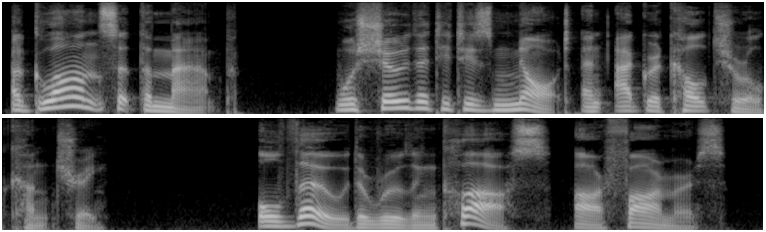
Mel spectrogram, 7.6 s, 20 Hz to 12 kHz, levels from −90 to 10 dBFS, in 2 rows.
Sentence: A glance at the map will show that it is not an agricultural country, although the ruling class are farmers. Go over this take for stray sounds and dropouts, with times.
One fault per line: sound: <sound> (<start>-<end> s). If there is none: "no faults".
no faults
